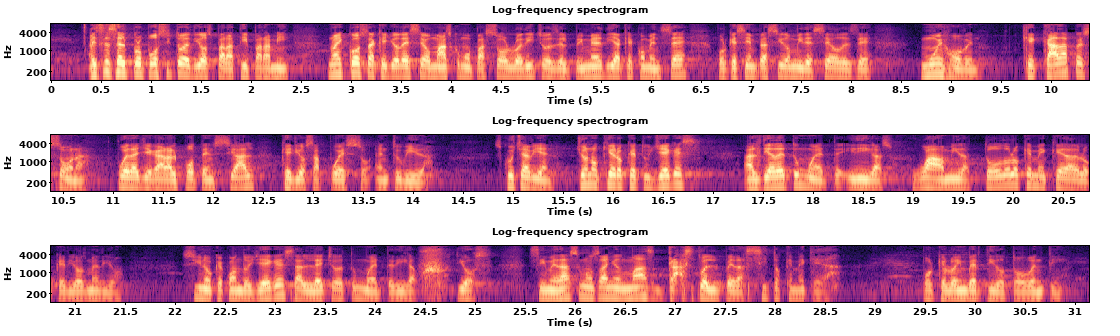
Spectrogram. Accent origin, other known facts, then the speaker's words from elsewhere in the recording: Dominican Republic; Cuando yo era jovencito, en mi país se juega mucho béisbol, en República Dominicana.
